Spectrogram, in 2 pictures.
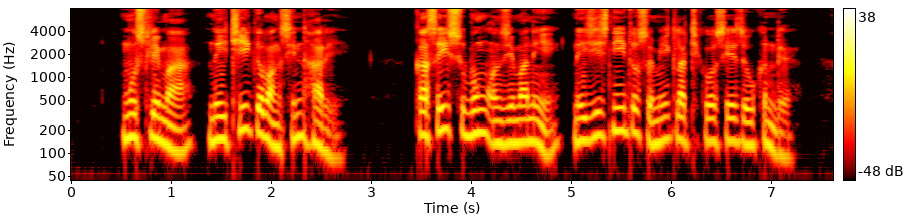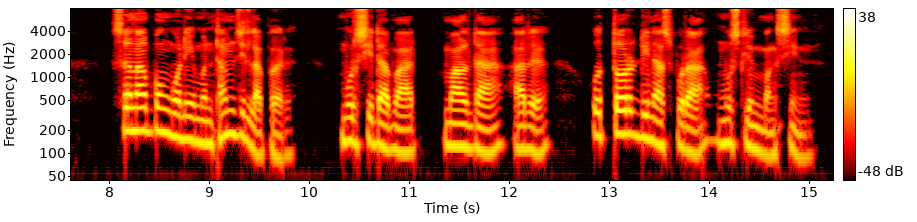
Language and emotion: Bodo, neutral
